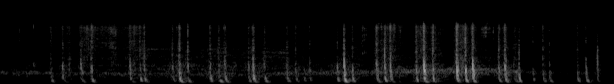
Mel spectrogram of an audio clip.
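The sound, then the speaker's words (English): Horse hooves clip-clopping in a quick, uneven run of sharp knocks, steady in loudness, with no voices over them. “In shots like this, you use a slight undercranking of the camera to make the horse appear to be going a little bit faster.”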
